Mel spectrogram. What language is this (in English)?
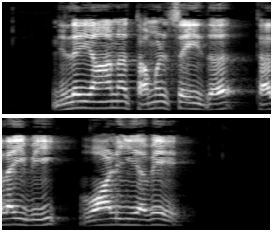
Tamil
